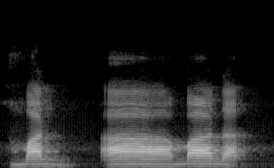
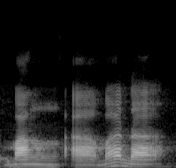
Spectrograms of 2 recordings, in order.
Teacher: atau tanwin dibaca jelas alias tidak boleh mendengung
